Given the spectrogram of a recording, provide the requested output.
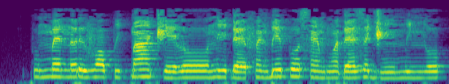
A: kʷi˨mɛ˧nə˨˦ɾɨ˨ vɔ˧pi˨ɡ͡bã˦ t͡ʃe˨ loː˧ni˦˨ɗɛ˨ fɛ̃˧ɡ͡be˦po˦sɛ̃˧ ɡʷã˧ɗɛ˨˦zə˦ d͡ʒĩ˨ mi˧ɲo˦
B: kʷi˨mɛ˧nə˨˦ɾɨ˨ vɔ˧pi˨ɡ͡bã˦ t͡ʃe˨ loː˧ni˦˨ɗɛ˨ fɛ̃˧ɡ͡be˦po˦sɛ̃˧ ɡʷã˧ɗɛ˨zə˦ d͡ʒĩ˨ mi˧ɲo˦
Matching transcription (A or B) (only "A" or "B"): A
